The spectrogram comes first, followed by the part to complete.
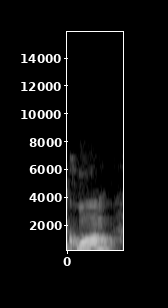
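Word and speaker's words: QAM: It's it's a lot of words, so we just use we pronounce it quam.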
